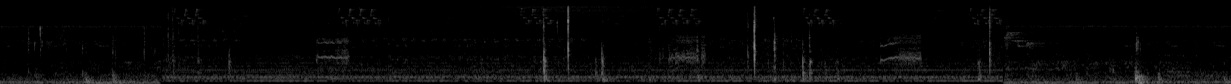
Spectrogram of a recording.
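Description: Faint outdoor ambience: a bird calls three times, a couple of seconds apart, over a low steady hum, with a few sharp clicks near the middle.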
